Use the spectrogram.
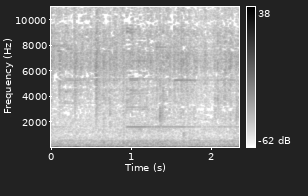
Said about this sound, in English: Allow your eyes to close and drift. Focus on the rain and the wind chimes.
